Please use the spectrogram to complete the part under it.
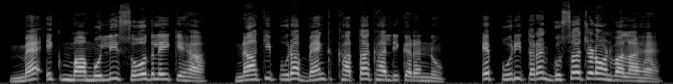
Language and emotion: Punjabi, angry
